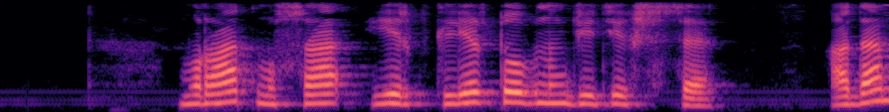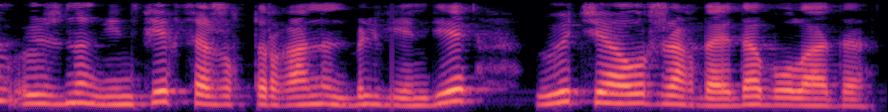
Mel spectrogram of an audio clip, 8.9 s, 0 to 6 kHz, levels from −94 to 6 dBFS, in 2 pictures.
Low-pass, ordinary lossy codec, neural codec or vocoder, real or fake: 5.4 kHz; none; none; real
